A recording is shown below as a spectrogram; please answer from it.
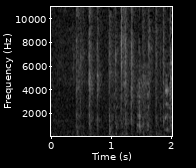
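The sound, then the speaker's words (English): Typing on a computer keyboard during a meeting: many quick, faint key clicks in an uneven, steady patter. “I'm trying to type something out here.”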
